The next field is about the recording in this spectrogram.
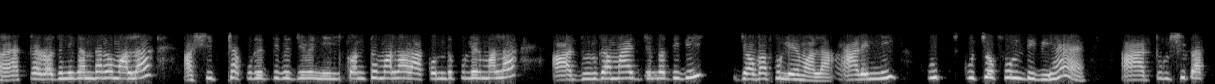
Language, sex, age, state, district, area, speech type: Bengali, female, 45-60, West Bengal, Kolkata, urban, conversation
